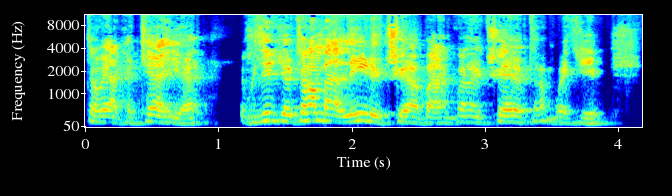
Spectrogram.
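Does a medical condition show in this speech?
Yes: deafness; brain damage from birth, paralysis on one side; speech problem, mocked in childhood for talking funny and too loud.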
